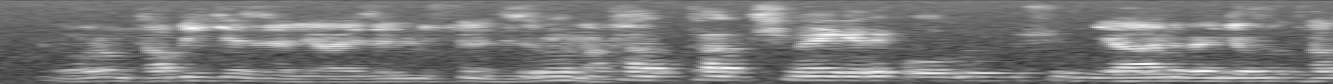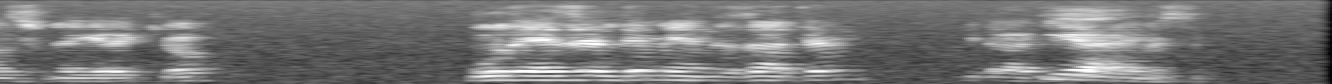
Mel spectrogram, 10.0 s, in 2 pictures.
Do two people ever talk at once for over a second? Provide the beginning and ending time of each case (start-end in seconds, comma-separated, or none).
4.1-5.6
